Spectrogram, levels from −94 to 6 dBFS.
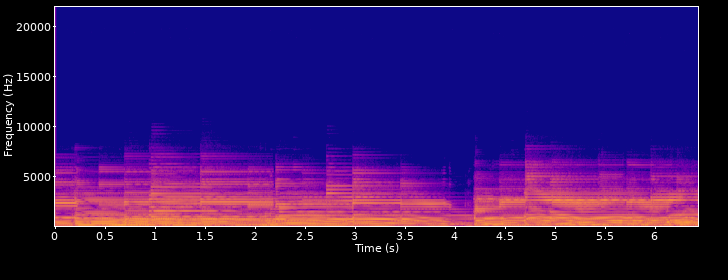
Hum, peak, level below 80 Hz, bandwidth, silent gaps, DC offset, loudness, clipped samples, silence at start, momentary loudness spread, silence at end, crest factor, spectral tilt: none; -6 dBFS; -68 dBFS; 7.4 kHz; none; under 0.1%; -20 LUFS; under 0.1%; 0 s; 5 LU; 0 s; 14 dB; -7 dB/octave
